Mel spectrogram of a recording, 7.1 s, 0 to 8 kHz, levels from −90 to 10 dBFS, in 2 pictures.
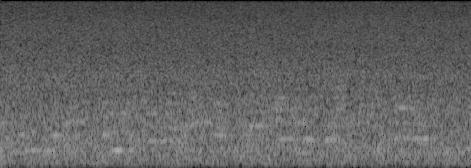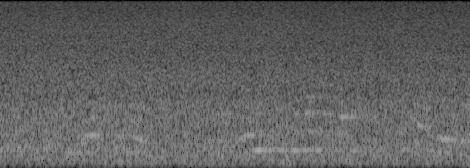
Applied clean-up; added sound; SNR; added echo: none; Water; -4 dB; reverberation time 0.7 s.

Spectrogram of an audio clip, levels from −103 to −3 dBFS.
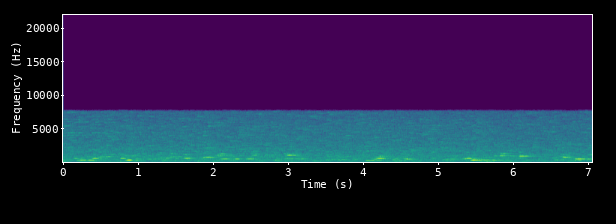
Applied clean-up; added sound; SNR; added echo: classical method WPE with log-MMSE.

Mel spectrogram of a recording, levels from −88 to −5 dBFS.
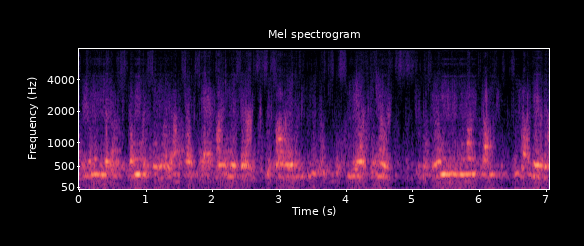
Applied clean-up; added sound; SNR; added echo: neural separator model SepFormer DNS4.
